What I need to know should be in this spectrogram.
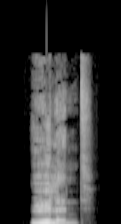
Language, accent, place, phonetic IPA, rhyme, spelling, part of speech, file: German, Germany, Berlin, [ˈøːlənt], -øːlənt, ölend, verb, De-ölend.ogg
- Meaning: present participle of ölen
